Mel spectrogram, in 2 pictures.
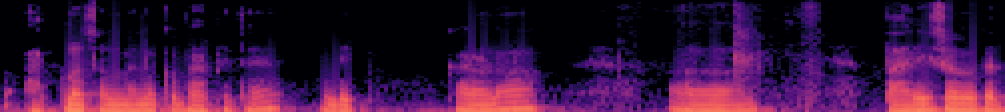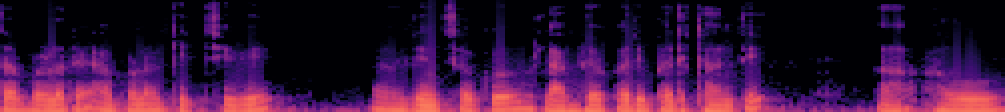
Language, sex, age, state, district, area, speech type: Odia, male, 18-30, Odisha, Puri, urban, spontaneous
